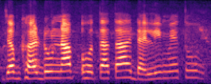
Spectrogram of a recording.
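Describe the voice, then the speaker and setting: A young woman from Tamil Nadu talks casually in an interview, acting out bits of dialogue as she explains. Her voice sits somewhat high, and steady background noise runs under it. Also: moderate pace, lo-fi sound. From Tamil Nadu, India. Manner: chatty, explains with quoted dialogue. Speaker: student interviewee.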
